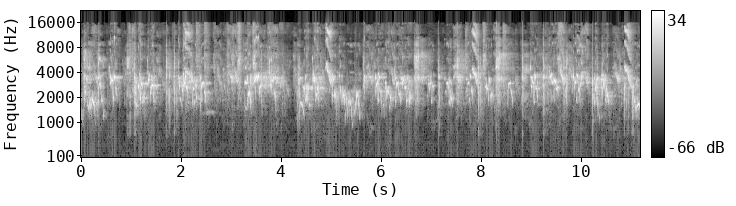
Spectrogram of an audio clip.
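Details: Long stretch of budgerigar song meant to encourage breeding; steady scratchy chatter of chirps, squawks and clicking notes running without pause.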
